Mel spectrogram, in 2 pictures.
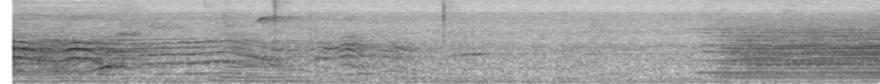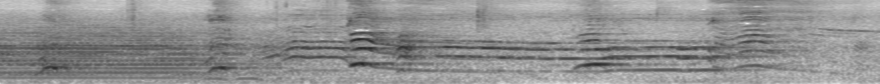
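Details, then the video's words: Coyotes howl and yip in a wavering chorus at a passing train, its horn blaring steadily in the middle. "Coyotes howling at train"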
